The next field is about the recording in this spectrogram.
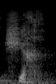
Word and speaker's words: Sheikh: Now, Sheikh, pronounced in the Orthodox manner, is Sheikh, which is Arabic, which means I was born into a Muslim family in West Africa, Sierra Leone, many, many moons ago, precisely when, 1960.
